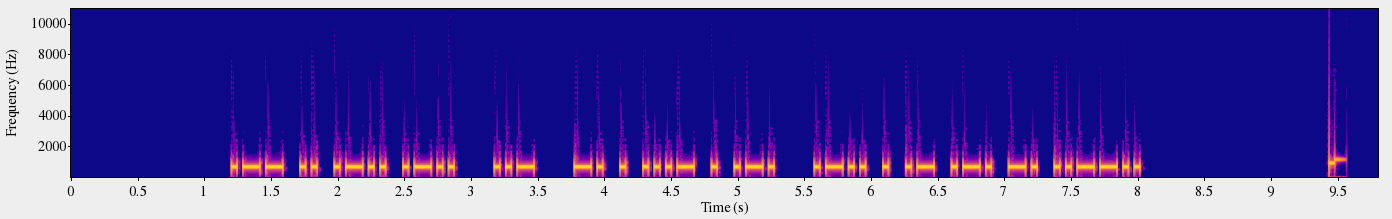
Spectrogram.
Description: Morse code, heard as a keyed tone, about 27 wpm, 700 Hz. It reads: WILL U NEVER LEARN?
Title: Sentences from Top 300 Words and Abbreviations 28wpm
